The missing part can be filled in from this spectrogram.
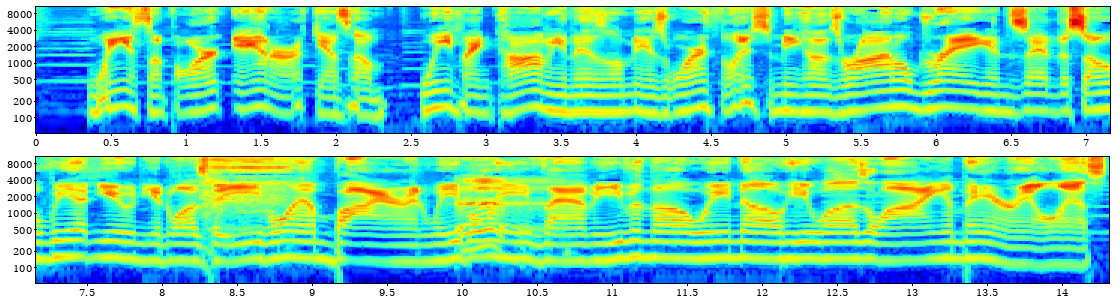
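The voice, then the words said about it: Whiny, stupid-sounding character voice. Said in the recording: “said stupidly in a whiny, stupid voice”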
